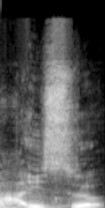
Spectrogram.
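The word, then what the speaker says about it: NEIS: 이거 나이스라고 읽어야 되는 거죠? 나이스.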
